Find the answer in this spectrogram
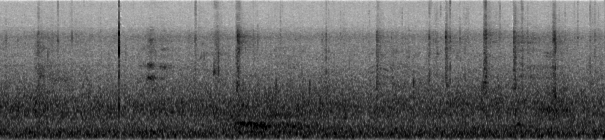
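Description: Racewalkers' shoes tapping lightly and irregularly on the asphalt road as they pass, over a steady outdoor background hiss, with one sharper click about a second in.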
